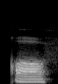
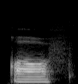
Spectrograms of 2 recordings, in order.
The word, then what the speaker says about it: Qaaf: Articulation point is it is one of the lisan throat tongue letters, and it is pronounced from the deepest part of the tongue, which is next to the throat, and what lies opposite to it of the mouth, that is opposite soft palate.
